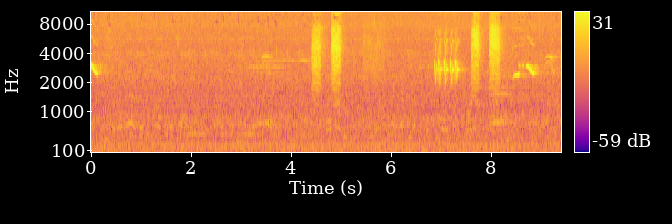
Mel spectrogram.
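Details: Calling black drongo, Dicrurus macrocercus (Bengali ফিঙে): a whistled note opens, then after a quiet spell two harsh rasps, a rapid chattering burst, further rasps and a final rising whistle. Low steady hum underneath.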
